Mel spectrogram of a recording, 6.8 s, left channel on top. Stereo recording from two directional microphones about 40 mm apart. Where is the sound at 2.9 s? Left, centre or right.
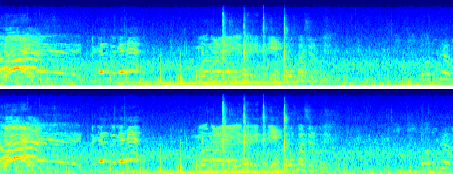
Right.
